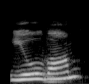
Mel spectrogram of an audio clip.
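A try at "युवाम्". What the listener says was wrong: యువాం దగ్గర యుకి దీర్ఘం ఉండకూడదు. యువాం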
